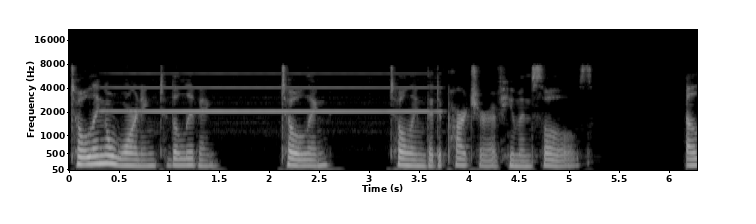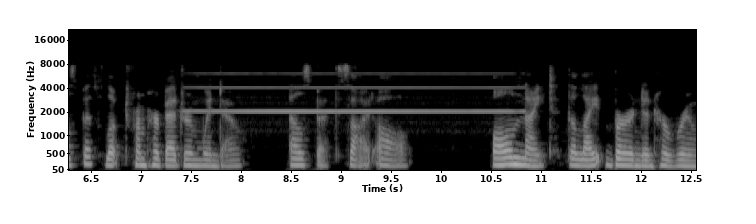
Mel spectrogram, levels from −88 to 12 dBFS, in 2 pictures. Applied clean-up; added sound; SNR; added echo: none; Wind instrument, woodwind instrument; 11 dB; none.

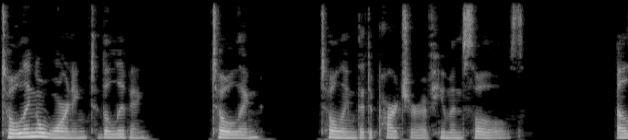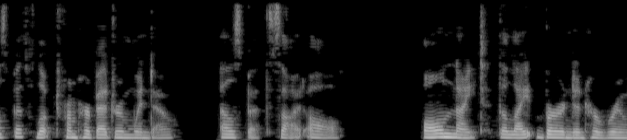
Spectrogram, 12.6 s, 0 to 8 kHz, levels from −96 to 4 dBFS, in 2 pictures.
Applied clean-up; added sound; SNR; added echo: none; none; none; none.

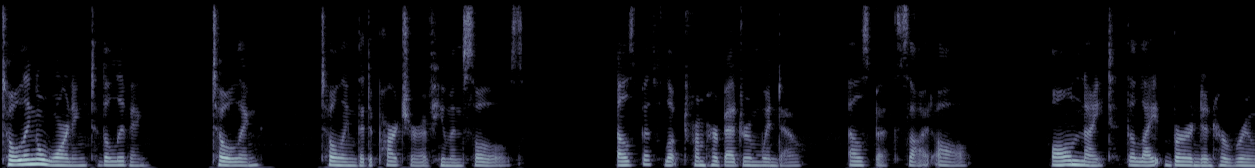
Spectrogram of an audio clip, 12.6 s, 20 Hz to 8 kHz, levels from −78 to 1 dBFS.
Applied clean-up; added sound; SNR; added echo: neural mask model Resemble Enhance denoiser.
